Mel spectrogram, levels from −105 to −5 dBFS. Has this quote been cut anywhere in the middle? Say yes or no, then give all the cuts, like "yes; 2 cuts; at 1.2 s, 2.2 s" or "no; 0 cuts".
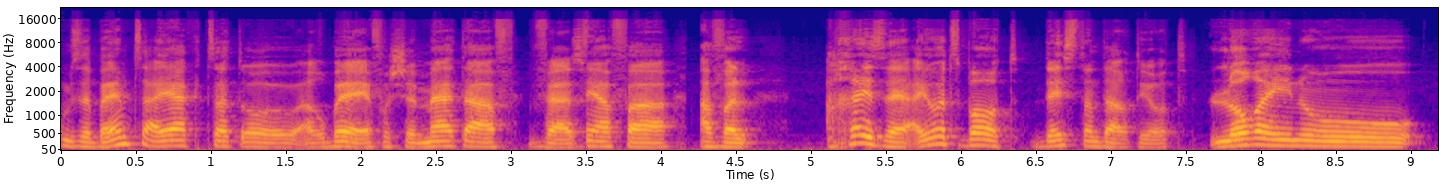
yes; 4 cuts; at 3.0 s, 3.5 s, 4.2 s, 7.6 s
